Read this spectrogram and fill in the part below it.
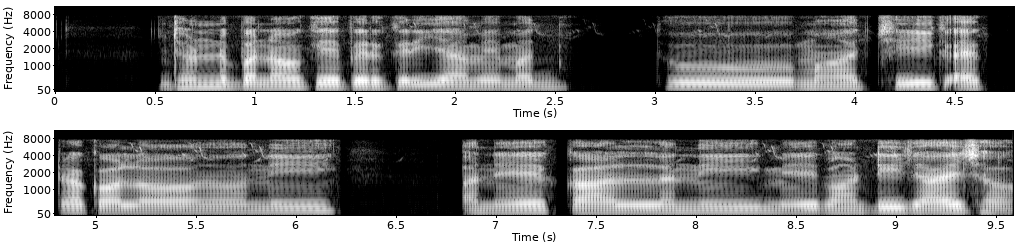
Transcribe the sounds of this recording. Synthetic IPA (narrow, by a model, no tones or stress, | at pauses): d͡ʒʱəɳɖbənəʊkepɾəkɾɪjamẽməd̪ʱ | juməɦat͡ʃʰiːkeːk̚ʈɾakɔːloni | ə̰neːkːaːlnimẽbãːʈid͡ʒaːet͡ʃʰa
